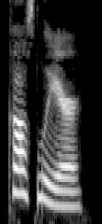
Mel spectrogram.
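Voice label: "costlier", British English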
